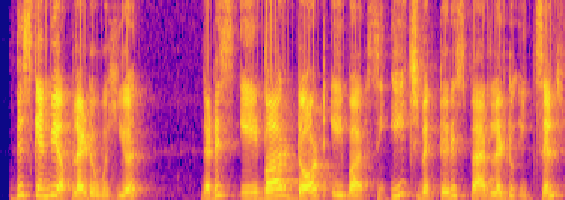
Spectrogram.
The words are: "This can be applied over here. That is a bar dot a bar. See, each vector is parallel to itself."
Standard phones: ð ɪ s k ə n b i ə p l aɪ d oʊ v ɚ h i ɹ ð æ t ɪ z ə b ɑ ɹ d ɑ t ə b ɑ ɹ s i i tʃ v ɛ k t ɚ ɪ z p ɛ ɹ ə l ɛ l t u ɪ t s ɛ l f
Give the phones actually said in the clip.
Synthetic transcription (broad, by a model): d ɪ s k ə n b i ə p l aɪ d oʊ v ɚ h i ɹ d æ t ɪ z ə b ɑ ɹ d ɑ t ə b ɑ ɹ s i i tʃ v ɛ k t ɚ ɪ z p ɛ ɹ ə l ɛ l t u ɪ t s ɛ l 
